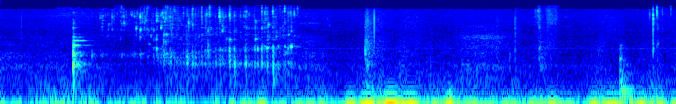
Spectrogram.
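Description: Distilled water is poured into a homemade body wash mixture, giving a short trickling splash followed by scattered drips and small clinks at close range, with no talk.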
